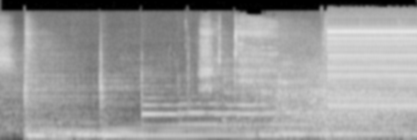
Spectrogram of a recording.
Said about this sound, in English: Yeah, I don't think that's a bird. But you're wrong. It was actually a common shag.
